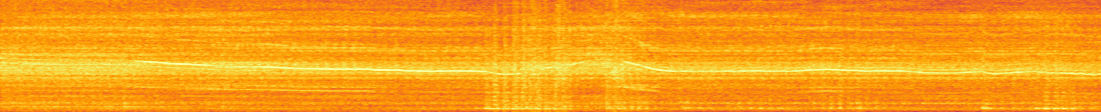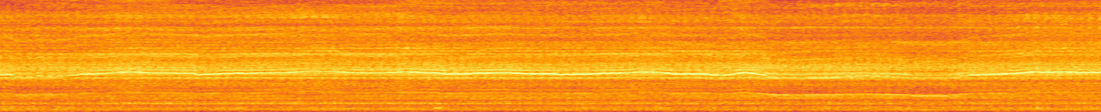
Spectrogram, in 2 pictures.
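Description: Coolant sprays with a hiss onto the cutter.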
